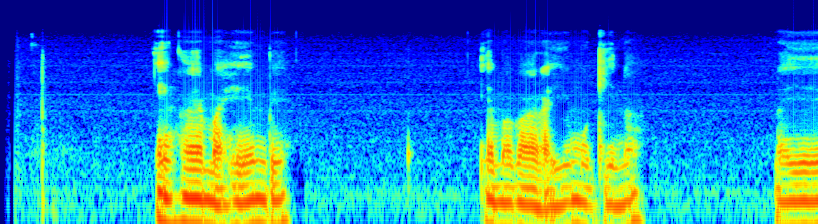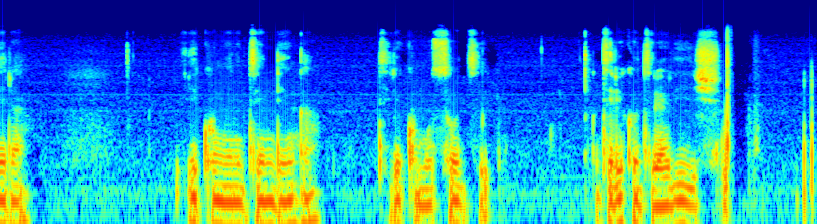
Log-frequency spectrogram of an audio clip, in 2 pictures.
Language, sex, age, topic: Rundi, male, 18-24, agriculture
